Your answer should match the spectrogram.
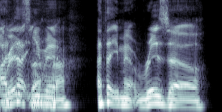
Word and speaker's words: RZA: It's pronounced RZA.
